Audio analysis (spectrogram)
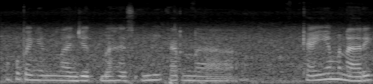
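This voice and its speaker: A soft-spoken woman talks with monotone, flat intonation. The room echo is audible and the background noise noticeable. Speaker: student vlogger. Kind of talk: personal monologue vlog. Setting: dormitory room at night. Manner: slow.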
